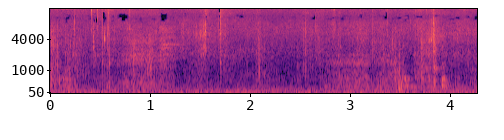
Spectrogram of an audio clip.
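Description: Faint rustling and soft ticks of thin Bible pages being leafed through, scattered irregularly over a low steady room hum.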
